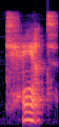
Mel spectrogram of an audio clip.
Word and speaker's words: can't: you can go or you can't go can can't there you have it that is the different ways you pronounce can versus can't in sentences hopefully you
